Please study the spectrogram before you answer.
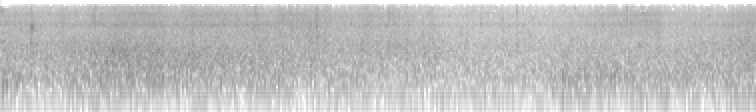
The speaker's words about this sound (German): In der Ferne erkennst du ein türkisblaues Meer. Du hörst das Rauschen der Wellen kannst das Salz in der Luft beinahe schmecken.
